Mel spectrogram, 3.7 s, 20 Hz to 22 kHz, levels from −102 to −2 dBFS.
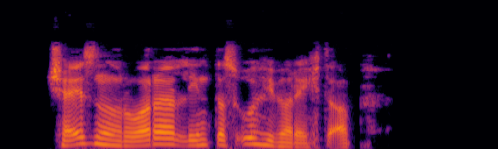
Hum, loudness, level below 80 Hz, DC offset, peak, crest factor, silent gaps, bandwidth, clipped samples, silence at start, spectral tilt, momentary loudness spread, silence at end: none; -31 LUFS; -70 dBFS; under 0.1%; -16 dBFS; 18 dB; 2.66-2.70 s; 7.2 kHz; under 0.1%; 0.35 s; -5 dB/octave; 8 LU; 0.9 s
